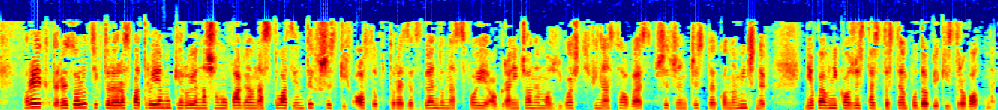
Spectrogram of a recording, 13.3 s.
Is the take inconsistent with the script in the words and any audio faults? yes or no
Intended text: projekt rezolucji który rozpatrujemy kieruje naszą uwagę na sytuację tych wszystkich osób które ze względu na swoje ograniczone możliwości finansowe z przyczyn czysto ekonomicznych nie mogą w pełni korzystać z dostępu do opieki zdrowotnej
yes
